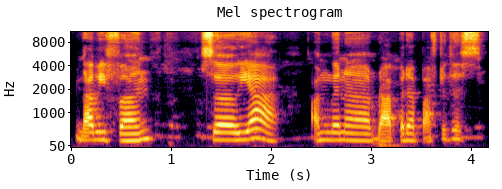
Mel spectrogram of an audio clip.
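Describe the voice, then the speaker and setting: A woman's voice: medium pitch, steady tone, a little slow, gravelly, a little mellow. A teenage girl from Cameroon hosting her own podcast, talking in a chatty, rambling, earnest way. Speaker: podcast host. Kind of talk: casual solo podcast chat.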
